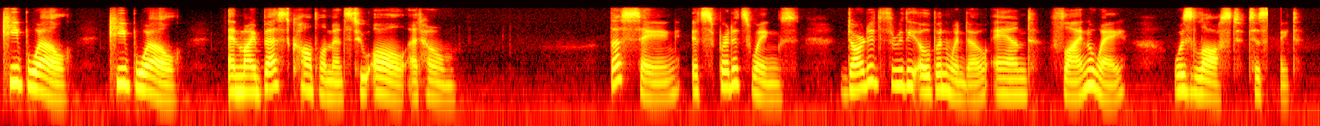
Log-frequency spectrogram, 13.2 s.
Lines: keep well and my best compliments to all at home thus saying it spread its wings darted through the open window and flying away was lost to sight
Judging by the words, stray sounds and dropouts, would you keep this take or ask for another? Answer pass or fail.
fail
